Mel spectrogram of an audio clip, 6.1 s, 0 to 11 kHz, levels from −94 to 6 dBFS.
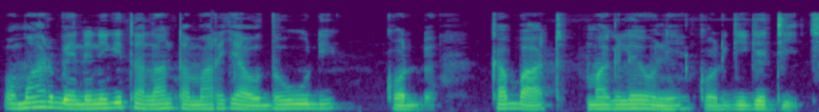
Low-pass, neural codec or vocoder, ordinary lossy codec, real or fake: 7.2 kHz; none; AAC, 48 kbps; real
